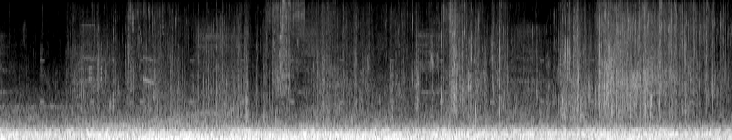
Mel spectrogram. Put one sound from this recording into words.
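A deep machine hum drones steadily.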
